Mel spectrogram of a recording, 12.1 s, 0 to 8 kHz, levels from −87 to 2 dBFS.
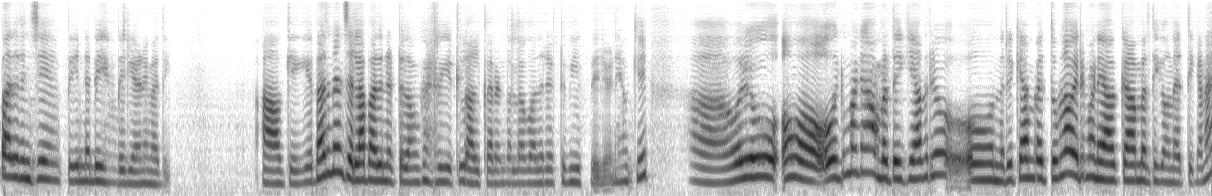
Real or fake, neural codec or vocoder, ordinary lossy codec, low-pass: fake; codec, 16 kHz, about 1 kbps, DyCAST, with the encoder's durations; none; none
